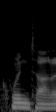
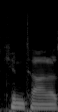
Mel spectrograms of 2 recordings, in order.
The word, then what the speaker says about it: Quintana: Actually, it's probably pronounced Kintana, right? Not Quintana. It's Kintana since it's Espanol.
